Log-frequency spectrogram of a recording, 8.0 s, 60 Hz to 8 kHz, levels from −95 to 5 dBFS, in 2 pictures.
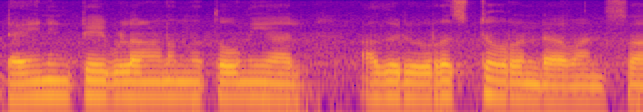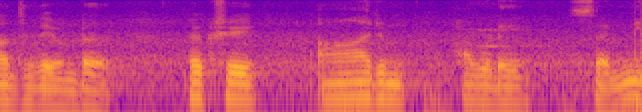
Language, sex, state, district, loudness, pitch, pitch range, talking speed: Malayalam, male, Kerala, Kasaragod, -18 LUFS, 110 Hz, 100-115 Hz, 90 wpm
